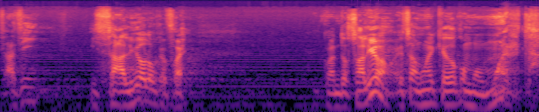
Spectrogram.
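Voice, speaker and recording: A male pastor delivers a live sermon in a church sanctuary, telling a dramatic story that builds into fervent preaching. His mid-range voice is fairly bright and husky, moving at a normal speed. The recording carries the long reverb of a church hall.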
